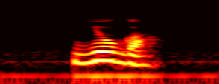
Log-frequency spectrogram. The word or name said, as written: yoga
